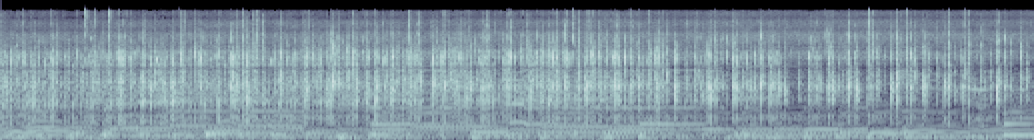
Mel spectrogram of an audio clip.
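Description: Hot cooking oil sizzling and crackling in a pot on a gas stove, with many fine pops, under a background music track with a steady melody.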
